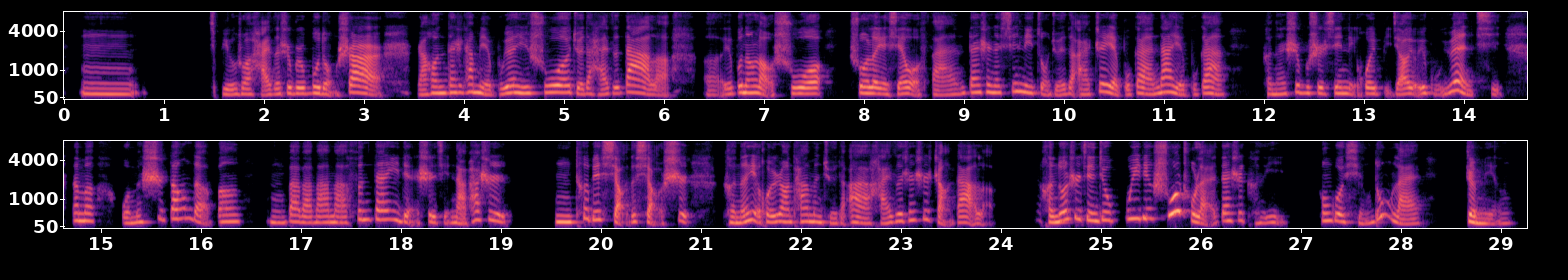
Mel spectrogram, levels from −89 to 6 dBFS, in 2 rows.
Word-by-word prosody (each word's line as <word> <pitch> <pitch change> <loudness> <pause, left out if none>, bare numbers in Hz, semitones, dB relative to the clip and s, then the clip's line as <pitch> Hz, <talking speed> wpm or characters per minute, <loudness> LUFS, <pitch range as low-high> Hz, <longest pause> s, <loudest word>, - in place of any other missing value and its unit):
嗯， 185 -1 -3 0.8
比 180 - -4
如 170 +1 -2
说 185 -1 -1
孩 170 -2 -3
子 185 +2 -4
是 205 - +1
不 200 - -3
是 195 - +5
不 210 +1 +3
懂 180 - -3
事 245 - +1
儿， 220 -4 +5 0.3
然 165 0 -3
后 215 +4 +2
但 235 0 +1
是 230 - -3
他 255 - -1
们 235 - +5
呢 - - +4
也 165 - -2
不 180 +4 -5
愿 225 +1 +5
意 215 - +4
说， 235 +2 +3
觉 195 -6 -2
得 195 - -4
孩 180 -1 -5
子 200 0 -1
大 225 -3 +3
了， 165 - -6 0.3
呃， 155 0 -13
也 180 - -3
不 230 +4 +1
能 225 0 +5
老 215 - +2
说， 200 -1 +3 0.2
说 220 -1 +1
了 205 -1 +6
也 185 - 0
嫌 190 +3 0
我 - - -1
烦， 165 +4 -7
但 240 +2 -1
是 245 - 0
呢， 230 -1 +2
心 270 +5 -2
里 225 - +1
总 170 -6 -7
觉 160 -1 -6
得， - - -4
哎， 170 0 -5
这 255 +9 -1
也 210 - +4
不 165 - -7
干， 195 -1 -1
那 250 +2 +3
也 190 -8 0
不 170 - -13
干， 185 -3 -1 0.3
可 180 -3 -7
能 175 +1 -3
是 245 +5 -2
不 215 -2 -2
是 205 -1 0
心 200 +1 -1
里 195 - -5
会 195 -1 0
比 195 - -17
较 185 - 0
有 195 - -1
一 205 - +3
股 195 -5 -10
怨 295 +10 +2
气。 - - -9 0.3
那 265 - 0
么 255 -1 +3 0.3
我 185 - -4
们 200 +3 0
适 315 +8 +1
当 330 +3 0
地 - - -2
帮， 230 +1 -1 0.3
嗯， 195 -2 -3
爸 225 +1 -1
爸 195 -1 -1
妈 205 0 -1
妈 195 -2 0
分 300 +9 -3
担 305 -1 +1
一 - - 0
点 215 -1 -2
事 210 - +1
情， 200 0 -10
哪 195 - 0
怕 290 - -2
是， 240 -7 -1 0.4
嗯， 220 -1 +6
特 230 +11 -4
别 295 -1 +1
小 - - +1
的 225 - -1
小 230 +1 -1
事， - - 0 0.3
可 200 - -2
能 200 +6 +3
也 265 0 +2
会 220 -2 +1
让 225 -1 +2
他 230 +1 -1
们 225 -2 +2
觉 180 -4 -7
得， 175 - -9
啊， 195 -5 0
孩 170 +2 -4
子 245 +3 0
真 280 +3 -4
是 305 +1 -4
长 - - -3
大 200 0 +1
了， - - -9 0.4
很 210 -5 +2
多 280 +5 +6
事 330 0 0
情 270 -3 +3
就 280 +2 0
不 285 +5 -4
一 335 - +4
定 340 -1 0
说 455 +8 +8
出 240 - +3
来， 205 - 0
但 260 0 -1
是 270 +1 -4
可 180 -6 -12
以 200 +1 -7 0.3
通 260 -1 0
过 245 -3 +3
行 200 -5 -7
动 430 - -2
来 160 +2 -2 0.4
证 235 -4 +7
明。 170 +1 -5
210 Hz, 295 characters per minute, -23 LUFS, 190-240 Hz, 0.8 s, 说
